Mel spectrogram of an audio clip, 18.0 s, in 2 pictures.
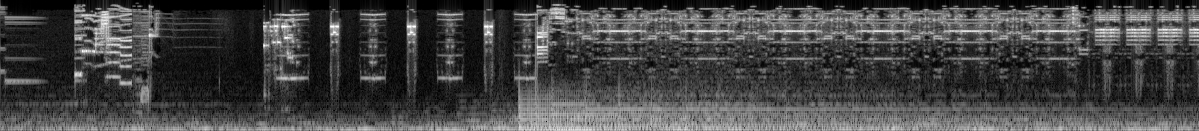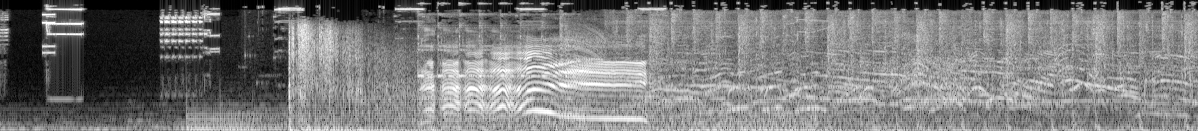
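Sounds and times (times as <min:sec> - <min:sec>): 
short electronic beeping tones: 0:00.0 - 0:01.2, 0:02.0 - 0:09.6, 0:10.2 - 0:12.6
torpedo hit explosion sound effect with rumbling: 0:11.2 - 0:16.2
laughter: 0:12.1 - 0:17.9.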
